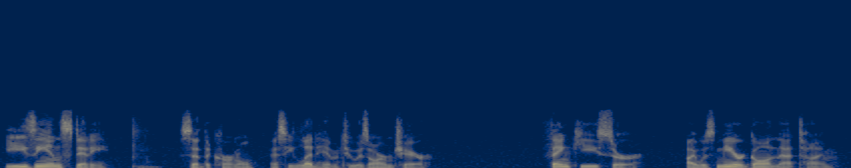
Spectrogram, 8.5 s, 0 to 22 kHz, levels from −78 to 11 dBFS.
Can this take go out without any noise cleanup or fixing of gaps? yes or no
no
